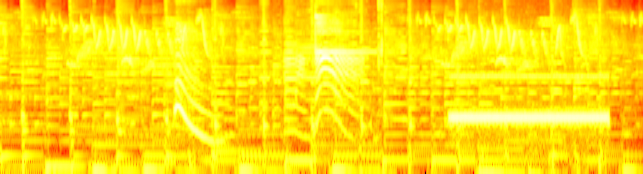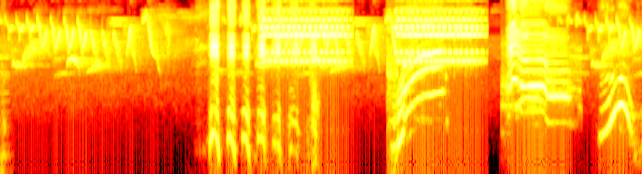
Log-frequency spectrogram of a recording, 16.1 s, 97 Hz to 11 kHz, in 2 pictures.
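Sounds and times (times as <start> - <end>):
cartoon music: 0.0 - 8.1, 12.9 - 13.7
whistling chirps: 0.2 - 3.3, 4.0 - 8.1
pulsing electronic ringing: 5.6 - 7.6.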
